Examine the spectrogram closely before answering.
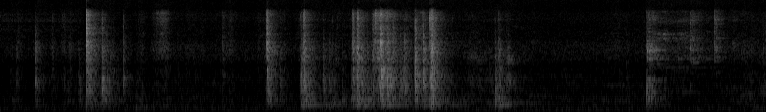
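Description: Framed picture knocking and rattling against the wall and its nail as it comes off, in a run of sharp knocks and clatters, thickest and loudest about three to four seconds in, with a last knock near the end.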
